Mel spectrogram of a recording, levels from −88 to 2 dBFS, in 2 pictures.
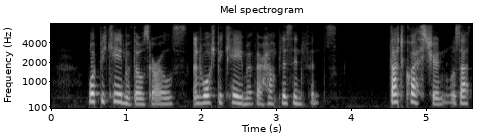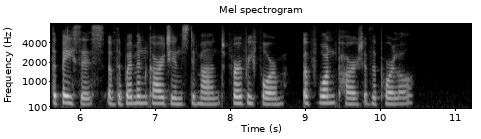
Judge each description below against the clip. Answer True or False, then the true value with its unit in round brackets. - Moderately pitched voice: False (225 Hz)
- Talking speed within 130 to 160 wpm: False (175 wpm)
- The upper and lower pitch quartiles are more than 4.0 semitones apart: False (3.2 semitones)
